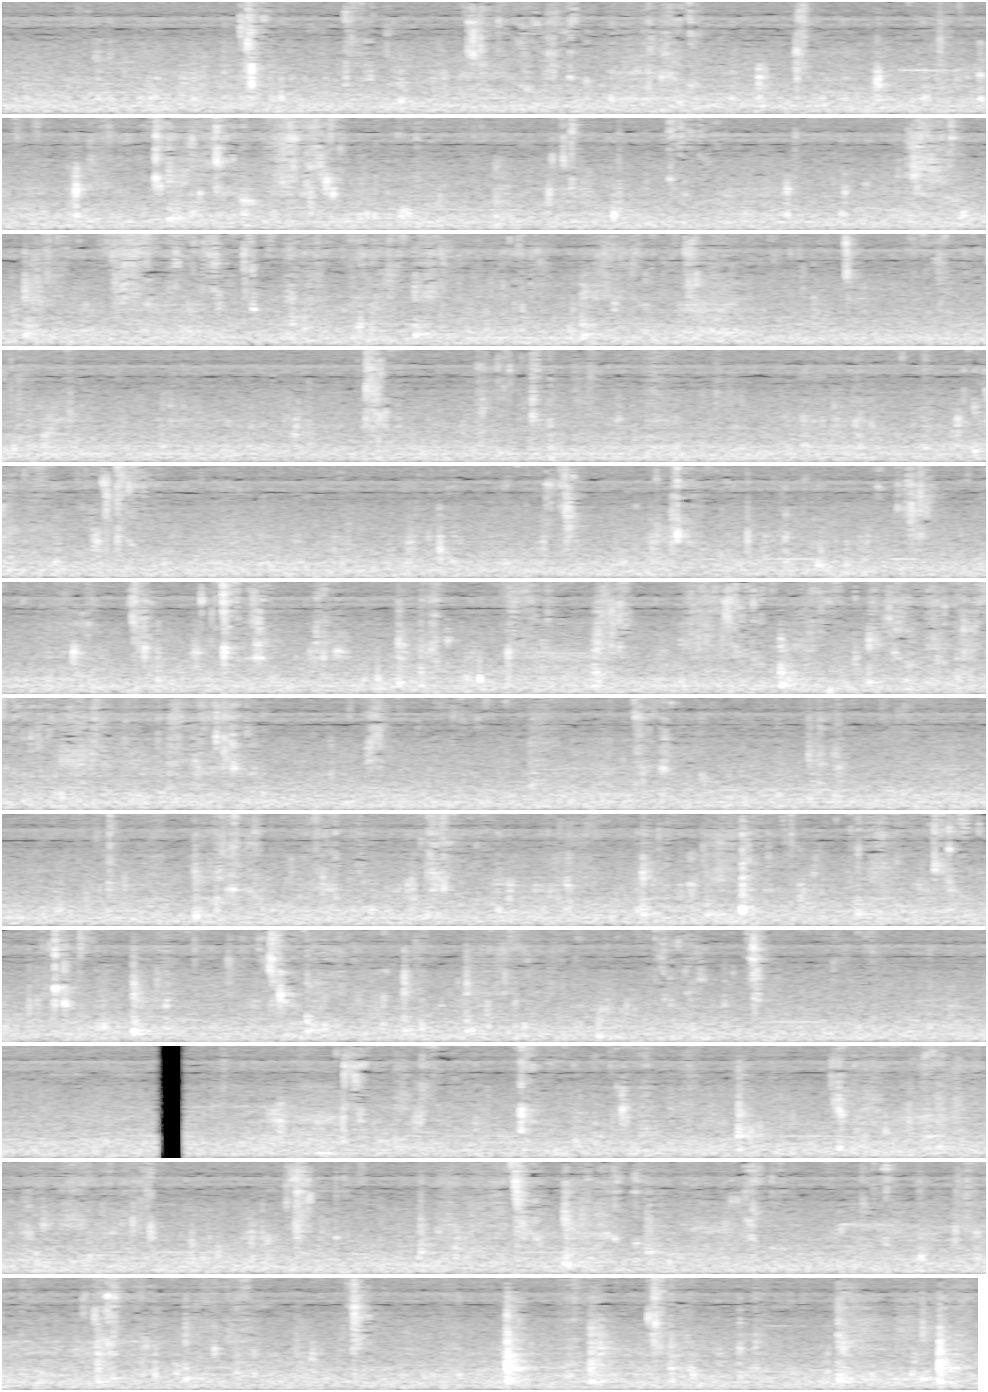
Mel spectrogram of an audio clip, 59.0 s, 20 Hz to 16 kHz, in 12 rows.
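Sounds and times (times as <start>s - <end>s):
chewing and mouth sounds: 0.4s - 43.9s, 45.2s - 59.0s.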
